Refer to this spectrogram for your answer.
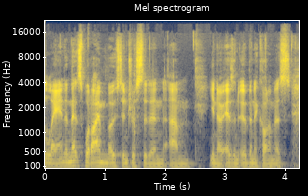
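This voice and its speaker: This man speaks with a New Zealand accent. His pace is very fast. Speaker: urban economist. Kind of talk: podcast interview. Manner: frequent fillers (um, uh).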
